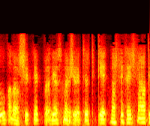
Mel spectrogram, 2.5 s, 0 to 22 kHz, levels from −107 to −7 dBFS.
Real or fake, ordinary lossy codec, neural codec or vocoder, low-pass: fake; MP3, 32 kbps; codec, 16 kHz, 0.5 kbps, FreqCodec, smaller model; 7.2 kHz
